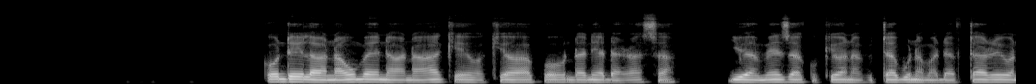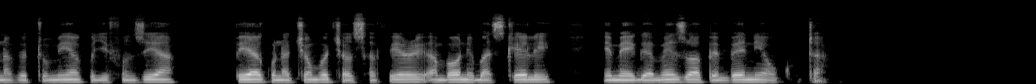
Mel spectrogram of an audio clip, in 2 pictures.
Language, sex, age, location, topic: Swahili, male, 25-35, Dar es Salaam, education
